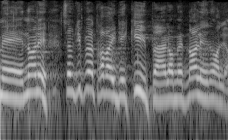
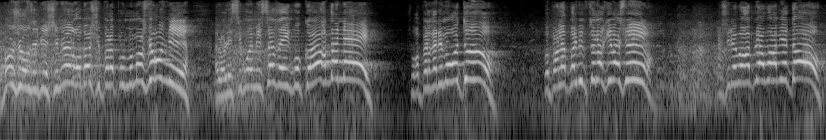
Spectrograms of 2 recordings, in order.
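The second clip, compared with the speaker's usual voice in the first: high, tense, irritated greeting; high irritated voicemail greeting scolding callers; telling callers off; 9 semitones higher than usual. Acted. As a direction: bark the greeting a bit annoyed. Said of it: "je les engueule un petit peu".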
